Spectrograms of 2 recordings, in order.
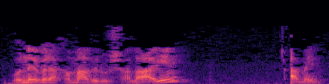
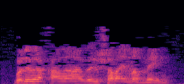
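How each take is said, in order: First: A short pause comes before amém. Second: Amém follows with no pause between. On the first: The speaker calls it right. "Faz uma pequena pausa. E aí fala o amém" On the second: The speaker calls it wrong. "não é para colar na brachá"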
